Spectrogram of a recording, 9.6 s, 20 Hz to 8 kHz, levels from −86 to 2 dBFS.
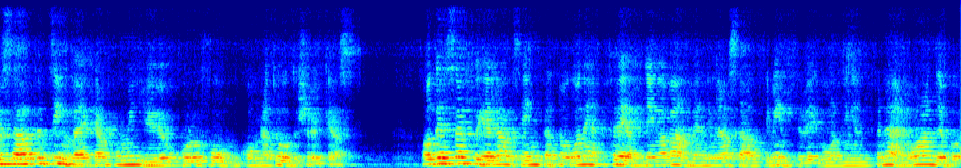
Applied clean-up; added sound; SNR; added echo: neural separator model SepFormer DNS4.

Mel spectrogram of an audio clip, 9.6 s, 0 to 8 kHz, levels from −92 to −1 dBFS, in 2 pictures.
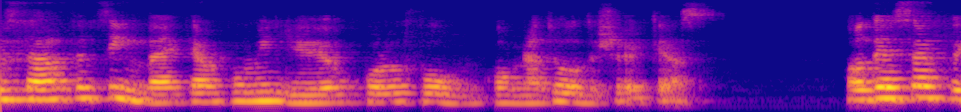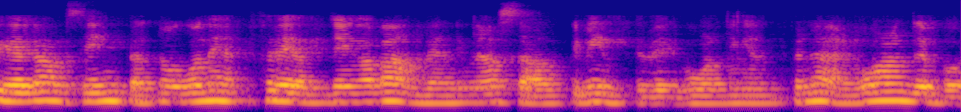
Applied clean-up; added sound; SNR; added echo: neural mask model DeepFilterNet 3.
